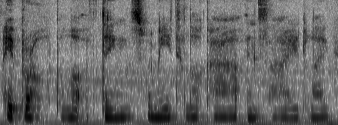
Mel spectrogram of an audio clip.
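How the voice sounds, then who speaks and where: A young woman whispering breathily and gently as she guides an ASMR meditation in an informal, unhurried way. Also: medium pitch, completely flat delivery. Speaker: ASMR host guiding a healing session.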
